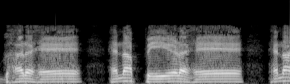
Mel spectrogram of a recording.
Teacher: केवल मुख से उच्चारित होने वाला है आपका निर्नुनासिक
